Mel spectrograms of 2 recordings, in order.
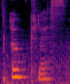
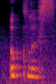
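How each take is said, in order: First: It is said slowly with both words distinct. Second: It is said fast, running into one word.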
